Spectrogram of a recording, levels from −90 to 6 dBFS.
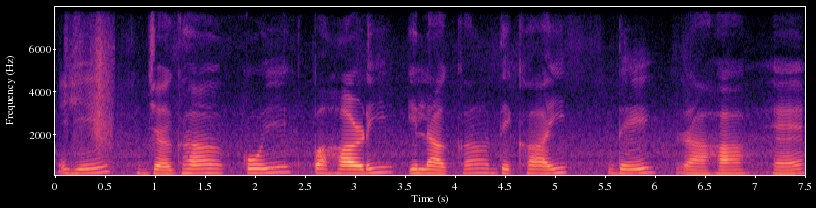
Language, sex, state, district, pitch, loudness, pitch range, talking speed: Hindi, female, Chandigarh, Chandigarh, 190 Hz, -20 LUFS, 175-200 Hz, 70 wpm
